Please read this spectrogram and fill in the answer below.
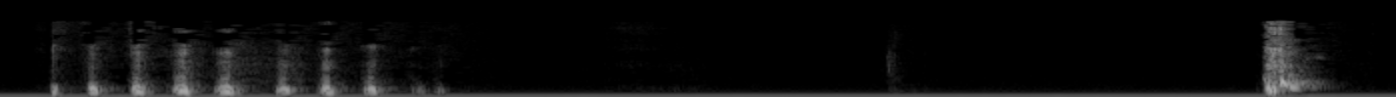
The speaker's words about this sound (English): I tried to stifle that cough. I apologize.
